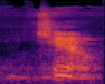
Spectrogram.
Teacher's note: it's like nasal it's cut off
